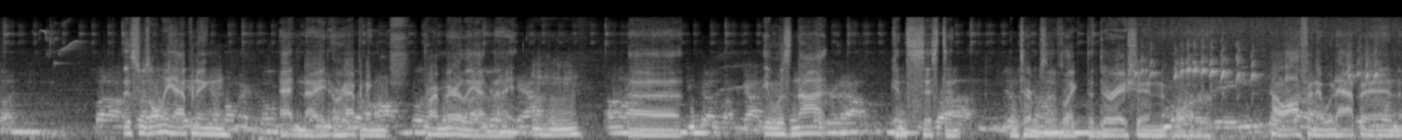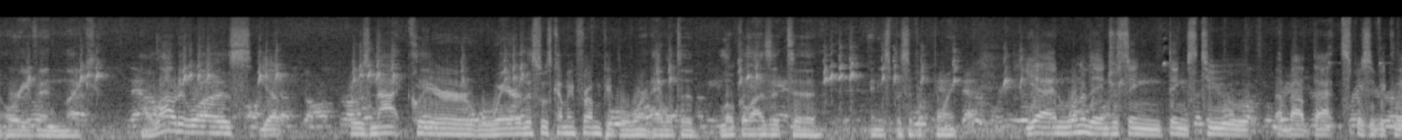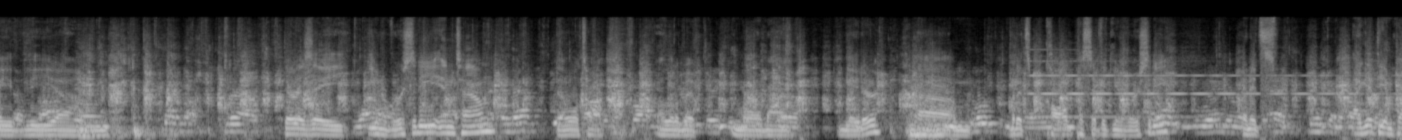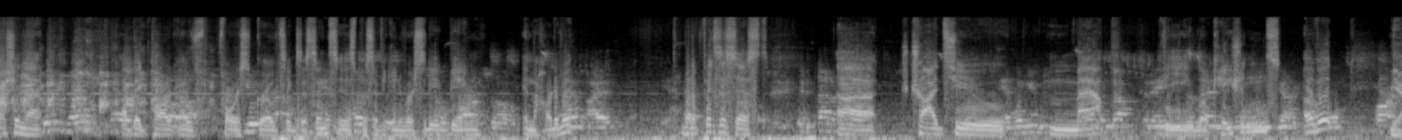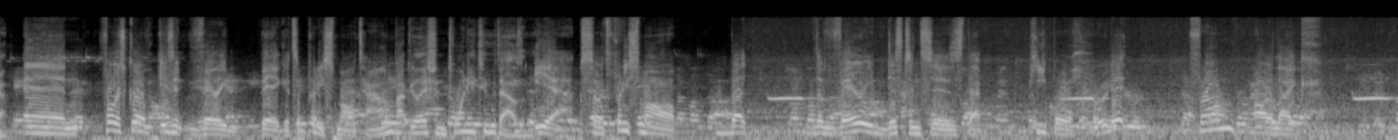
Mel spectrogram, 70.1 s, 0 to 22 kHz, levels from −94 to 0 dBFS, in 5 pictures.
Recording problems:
distortion; slight; 10 dB below the speech
animal sounds; loud; throughout; 6 dB below the speech
voice in the background; loud; throughout; 5 dB below the speech
background music; noticeable; throughout; 15 dB below the speech

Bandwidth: 14 kHz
